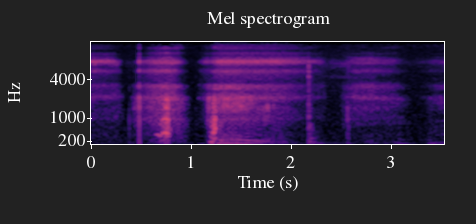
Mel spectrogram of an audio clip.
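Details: Noisy, snorting, whistly breaths with short nasal snores from a resting dog lounging; snoring.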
